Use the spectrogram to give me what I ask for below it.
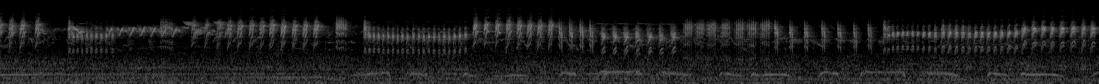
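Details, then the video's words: Sedge warbler singing on a sunny early morning in July 2013 at Fowlmere, England: a lively, fast, scratchy chatter of rapid buzzy trills high up with brief pauses, and low rising-falling notes from another source repeating beneath. "Sedge Warbler"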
